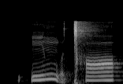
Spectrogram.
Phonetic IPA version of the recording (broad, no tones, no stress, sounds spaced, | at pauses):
ʔ ĩ ŋʷ ə̰ ǀʰ ɒ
